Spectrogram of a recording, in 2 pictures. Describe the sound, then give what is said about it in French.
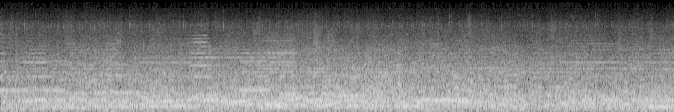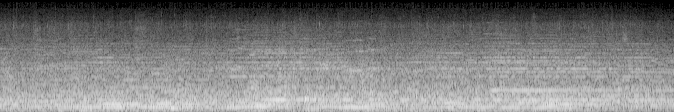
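An orchestra tuning up: a dense, steady wash of many sustained notes at different pitches overlapping and shifting over twenty seconds, with no clear melody and no voices. “On vient d'entendre euh, un orchestre qui essaye de. Enfin, qui s'accorde, il ne fait pas que essayer.”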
